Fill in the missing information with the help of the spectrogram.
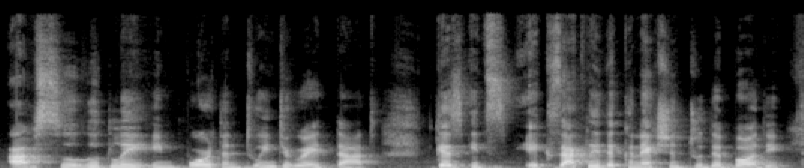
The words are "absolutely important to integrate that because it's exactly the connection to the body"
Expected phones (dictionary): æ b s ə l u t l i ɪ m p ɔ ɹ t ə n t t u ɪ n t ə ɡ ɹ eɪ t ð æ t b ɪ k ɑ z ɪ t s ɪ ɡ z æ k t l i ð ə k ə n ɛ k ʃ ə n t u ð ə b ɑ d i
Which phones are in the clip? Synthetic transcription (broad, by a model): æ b s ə l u t l i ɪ m p ɔ ɹ t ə n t t u ɪ n t ə ɡ ɹ eɪ t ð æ t b ɪ k ɑ z ɪ t s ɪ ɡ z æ k t l i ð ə k ə n ɛ k ʃ ə n t u ð ə b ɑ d i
